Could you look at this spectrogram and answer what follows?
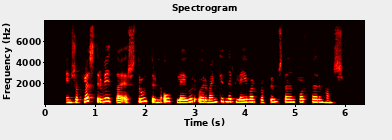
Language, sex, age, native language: Icelandic, female, 30-39, Icelandic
